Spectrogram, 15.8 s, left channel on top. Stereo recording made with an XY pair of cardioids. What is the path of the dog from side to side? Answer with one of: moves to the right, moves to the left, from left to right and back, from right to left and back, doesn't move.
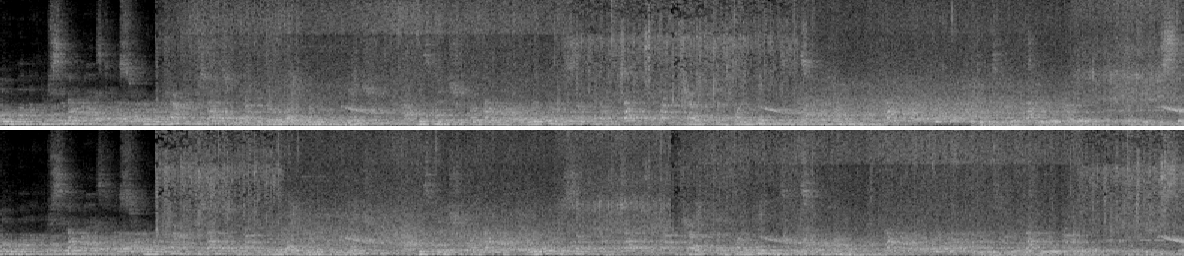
from right to left and back.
